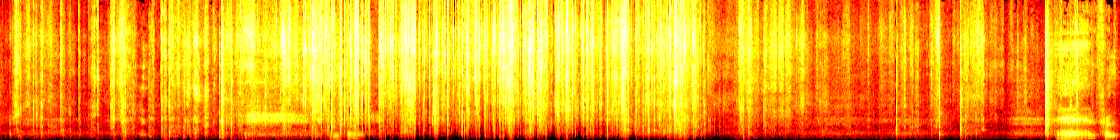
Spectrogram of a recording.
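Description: A plastic trading-card pack wrapper being torn open and crinkled, with dense crackling and rustling for several seconds. It then gives way to quieter handling of the cards.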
